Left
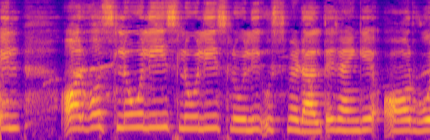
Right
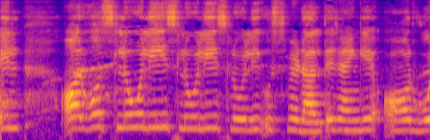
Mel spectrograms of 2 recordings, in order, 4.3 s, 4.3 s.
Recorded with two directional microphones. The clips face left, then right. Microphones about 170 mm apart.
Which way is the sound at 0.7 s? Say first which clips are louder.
Left 1 dB; 25° left (ahead or behind).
